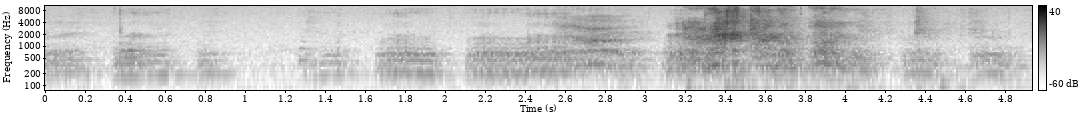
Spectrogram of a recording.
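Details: Scottish Terrier puppies growling indoors: short rough, low harmonic grumbles in quick pulses, building into a longer rumbling growl, then a louder, harsher burst like a bark.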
